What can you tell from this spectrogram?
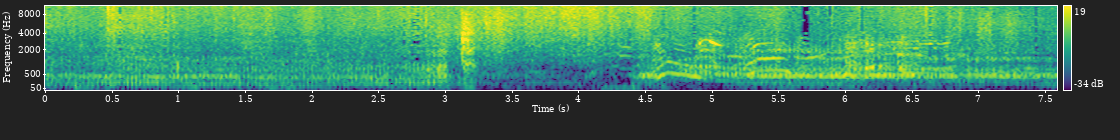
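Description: Several cheetahs growling and yowling: a drawn-out moaning growl, a short sharp burst about three seconds in, then from about four and a half seconds many overlapping wavering calls that rise and fall in pitch.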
